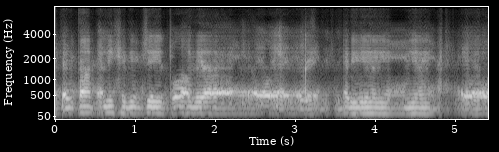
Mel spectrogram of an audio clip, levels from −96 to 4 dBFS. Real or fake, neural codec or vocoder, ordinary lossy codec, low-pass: fake; codec, 16 kHz, 0.5 kbps, FreqCodec, smaller model; none; none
